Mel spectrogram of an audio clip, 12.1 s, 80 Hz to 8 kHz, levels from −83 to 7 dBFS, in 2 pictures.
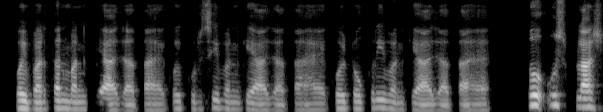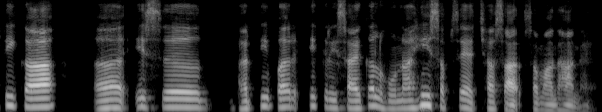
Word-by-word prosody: कोई 155 -1 +6
बर्तन 145 +2 +1
बन 135 -1 -1
के 135 -1 -7
आ 115 - +4
जाता 115 +2 -3
है, 115 0 -7
कोई 145 +5 -8
कुर्सी 145 +2 -9
बन 140 -3 -9
के 130 0 -5
आ 115 -2 +1
जाता 110 +2 -8
है, 120 +1 -8
कोई 145 +3 -3
टोकरी 150 +3 -5
बन 140 -3 -6
के - - -9
आ 110 - +2
जाता 105 -1 -4
है, 115 +1 -7 0.4
तो 215 0 +11
उस 215 0 -2
प्लास्टिक 175 +3 +6
का 175 +1 +10 0.4
अ, 155 +2 +1
इस 175 -1 -8 0.8
धरती 150 +6 -6
पर 175 -1 -3
एक 195 -2 -11
रिसाइकल 155 +4 -3
होना 145 +1 -7
ही 215 +2 +2
सबसे 170 -3 -7
अच्छा 140 +1 -7
सा - - +1
समाधान 115 -6 -9
है। 105 - -26
145 Hz, 190 wpm, -24 LUFS, 125-170 Hz, 0.8 s, तो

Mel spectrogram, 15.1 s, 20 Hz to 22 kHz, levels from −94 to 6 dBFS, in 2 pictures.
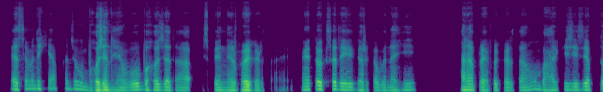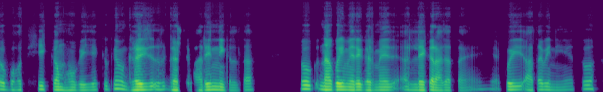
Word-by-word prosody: ऐसे 145 +3 -4
में 175 - -7
देखिए 165 +1 -7
आपका 175 - -15
जो 160 -2 -7
भोजन 115 +1 +3
है 110 +1 -8
वो 120 +4 -2
बहुत 130 -2 -3
ज़्यादा 120 -1 -5 0.2
इसपे 125 - -8
निर्भर 115 +2 +2
करता 110 -2 -13
है। - - -29 0.2
मैं 135 - -2
तो 155 - +3
अक्सर 150 0 +1
ये 135 - +1
ही 130 - -2
घर 120 -2 -8
का 115 - -7
बना 115 -1 -10
ही 130 +5 -9 0.4
खाना 125 +1 -2
प्रेफर 110 -1 -6
करता 115 +1 -9
हूँ। 145 +5 -8
बाहर 120 -1 -7
की 130 +3 -11
चीज़ें 130 +1 -2
अब 135 - -5
तो 145 - +2
बहुत 125 -1 -8 0.2
ही 150 - +3
कम 135 -2 +1
हो 120 - -2
गई 120 0 -3
है 130 - -4
क्योंकि 145 +5 -5
मैं 165 - +1
घर 125 0 +3
ही 130 0 +10 0.2
घर 130 -3 +3
से 120 - -5
बाहर 115 +2 -6
ही 130 - +8
नहीं 135 - +4
निकलता। 120 0 -3 0.6
तो 165 -1 +6
ना 135 0 +8
कोई 135 0 +9
मेरे 130 0 +6
घर 120 -1 +1
में 125 +1 -1 0.2
लेकर 120 +1 +4
आ 110 - +1
जाता 115 -1 -6
है 150 +5 -20 0.2
या - - -18
कोई 140 +1 +3
आता 135 +4 -4
भी 135 -1 -1
नहीं 120 0 -12
है। 135 - -15
तो 165 0 -3
125 Hz, 260 wpm, -23 LUFS, 115-135 Hz, 0.6 s, ही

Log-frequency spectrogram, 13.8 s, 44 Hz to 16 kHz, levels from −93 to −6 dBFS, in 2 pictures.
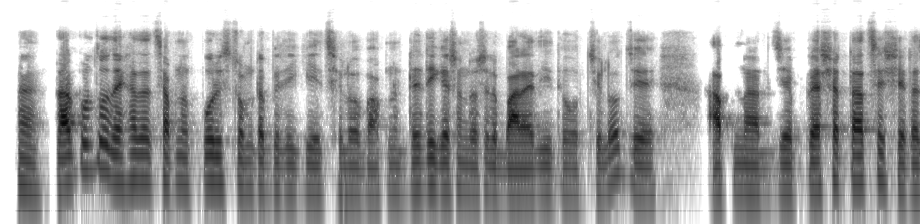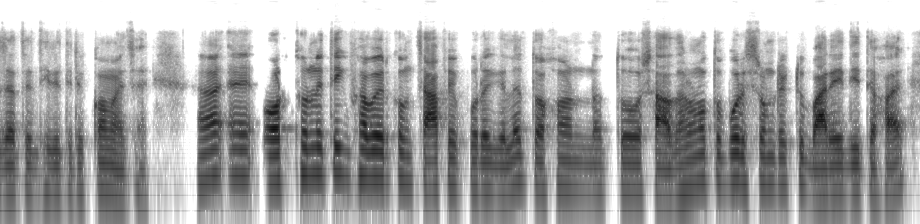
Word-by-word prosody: হ্যাঁ 120 -2 -1 0.2
তারপর 130 +9 +8
তো - - +5
দেখা 140 +1 +3
যাচ্ছে 140 - -2
আপনার 130 -1 -8
পরিশ্রমটা 130 -4 -1
বেড়ে 110 -1 -8
গিয়েছিলো 105 -1 -6
বা - - 0
আপনার 105 -1 -13
dedication 115 -1 0
টা - - -5
আসলে 100 -2 -4
বাড়ায় 95 0 +7
দিতে 105 -1 -10
হচ্ছিলো - - -6
যে 105 - 0 0.6
আপনার 105 -1 0 0.2
যে 110 - 0
প্রেশারটা 115 +4 +3
আছে 130 +2 -2
সেটা - - 0
যাতে 105 0 -4
ধীরে, 100 0 -8
ধীরে 105 - -11
কমে 105 -4 0
যায়। - - -15 0.4
আ - - +2 0.2
অ্যা 155 +1 -1 0.3
অর্থনৈতিকভাবে 160 +1 +1
এরকম 145 -1 -5
চাপে 115 +2 +5
পড়ে 115 -1 -2
গেলে 110 +5 -2
তখন 120 -1 -1 0.3
তো - - -5 0.2
সাধারণত 110 +9 +2
পরিশ্রমটা 130 -2 -1
একটু 125 - -8
বাড়িয়ে 100 +2 +5
দিতে 110 - -5
হয়। - - +1
115 Hz, 185 wpm, -24 LUFS, 105-130 Hz, 0.6 s, তারপর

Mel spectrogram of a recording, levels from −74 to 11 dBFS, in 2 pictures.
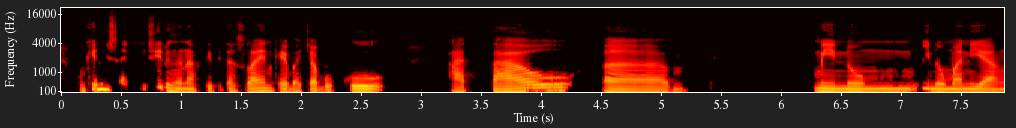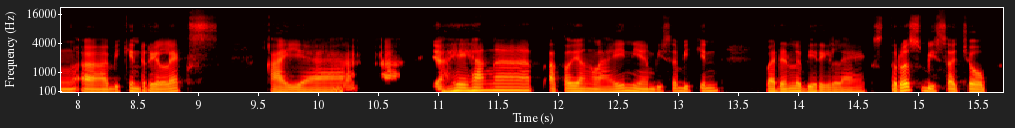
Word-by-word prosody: Mungkin 125 +10 +2
bisa - - -4
diisi - - -6
dengan 120 -5 +2
aktivitas 120 +1 -6
lain 125 +2 +3
kayak 110 -4 0
baca 110 - +2
buku 115 +3 +3 0.5
atau, 130 +7 +2 0.3
mmm, 110 -2 +1 1.2
minum-minuman 115 -1 +2
yang, 105 -1 +2 0.2
eee, 100 -2 +2
bikin 115 +3 -2
rileks 110 +2 -2 0.4
kayak, 100 -1 -1 0.4
eee, - - -33
jahe 125 +7 +2
hangat 150 +1 +1
atau 120 +1 -2
yang 120 -2 +1
lain 110 +5 -2
yang 110 -4 0
bisa 105 +5 -6
bikin 130 +3 -4 0.4
badan 115 0 +1
lebih 110 -2 0
rileks. 95 0 -6
Terus 155 +3 +4
bisa 115 -2 0
coba, 105 -3 +1
115 Hz, 120 wpm, -24 LUFS, 105-125 Hz, 1.2 s, Terus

